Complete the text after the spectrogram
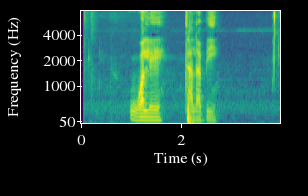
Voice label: pronunciation guide name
